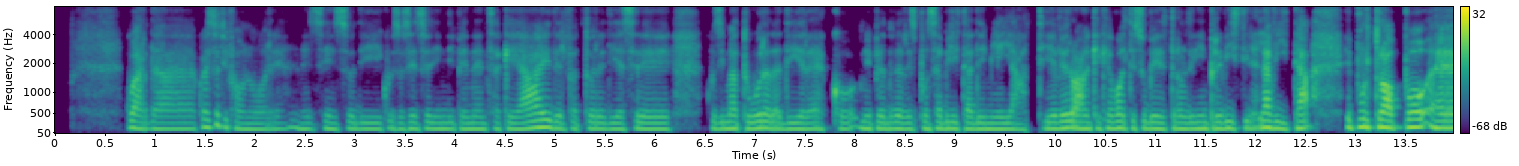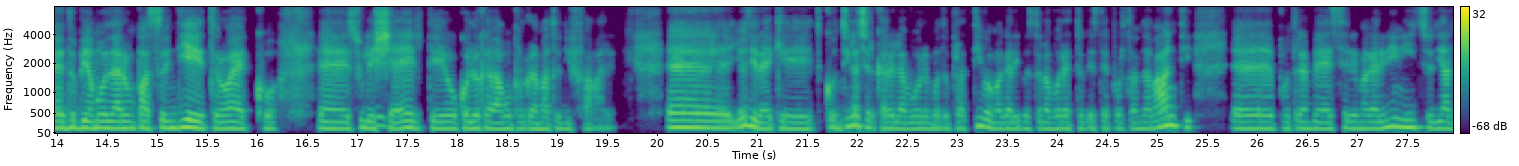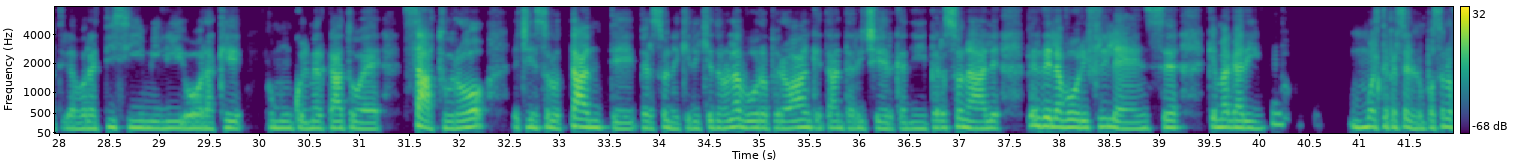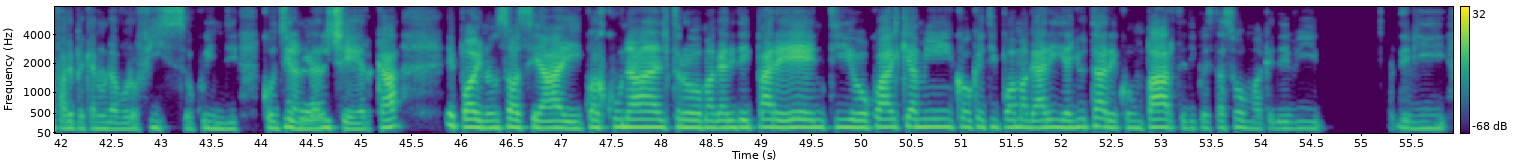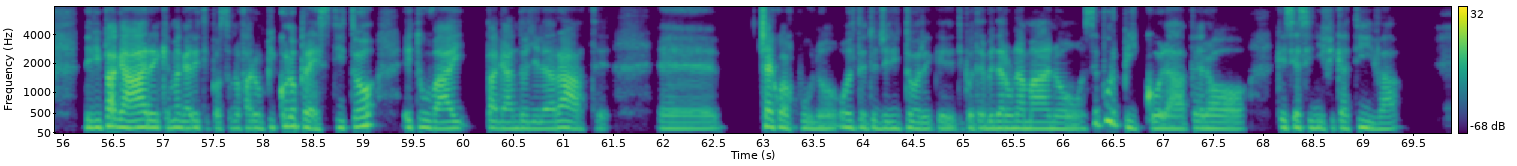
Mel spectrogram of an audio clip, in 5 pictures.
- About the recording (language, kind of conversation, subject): Italian, advice, Come posso bilanciare il risparmio con le spese impreviste senza mettere sotto pressione il mio budget?
- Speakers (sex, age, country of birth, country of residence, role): female, 25-29, Italy, Italy, user; female, 40-44, Italy, Spain, advisor
- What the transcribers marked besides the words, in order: tapping; in English: "freelance"; swallow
